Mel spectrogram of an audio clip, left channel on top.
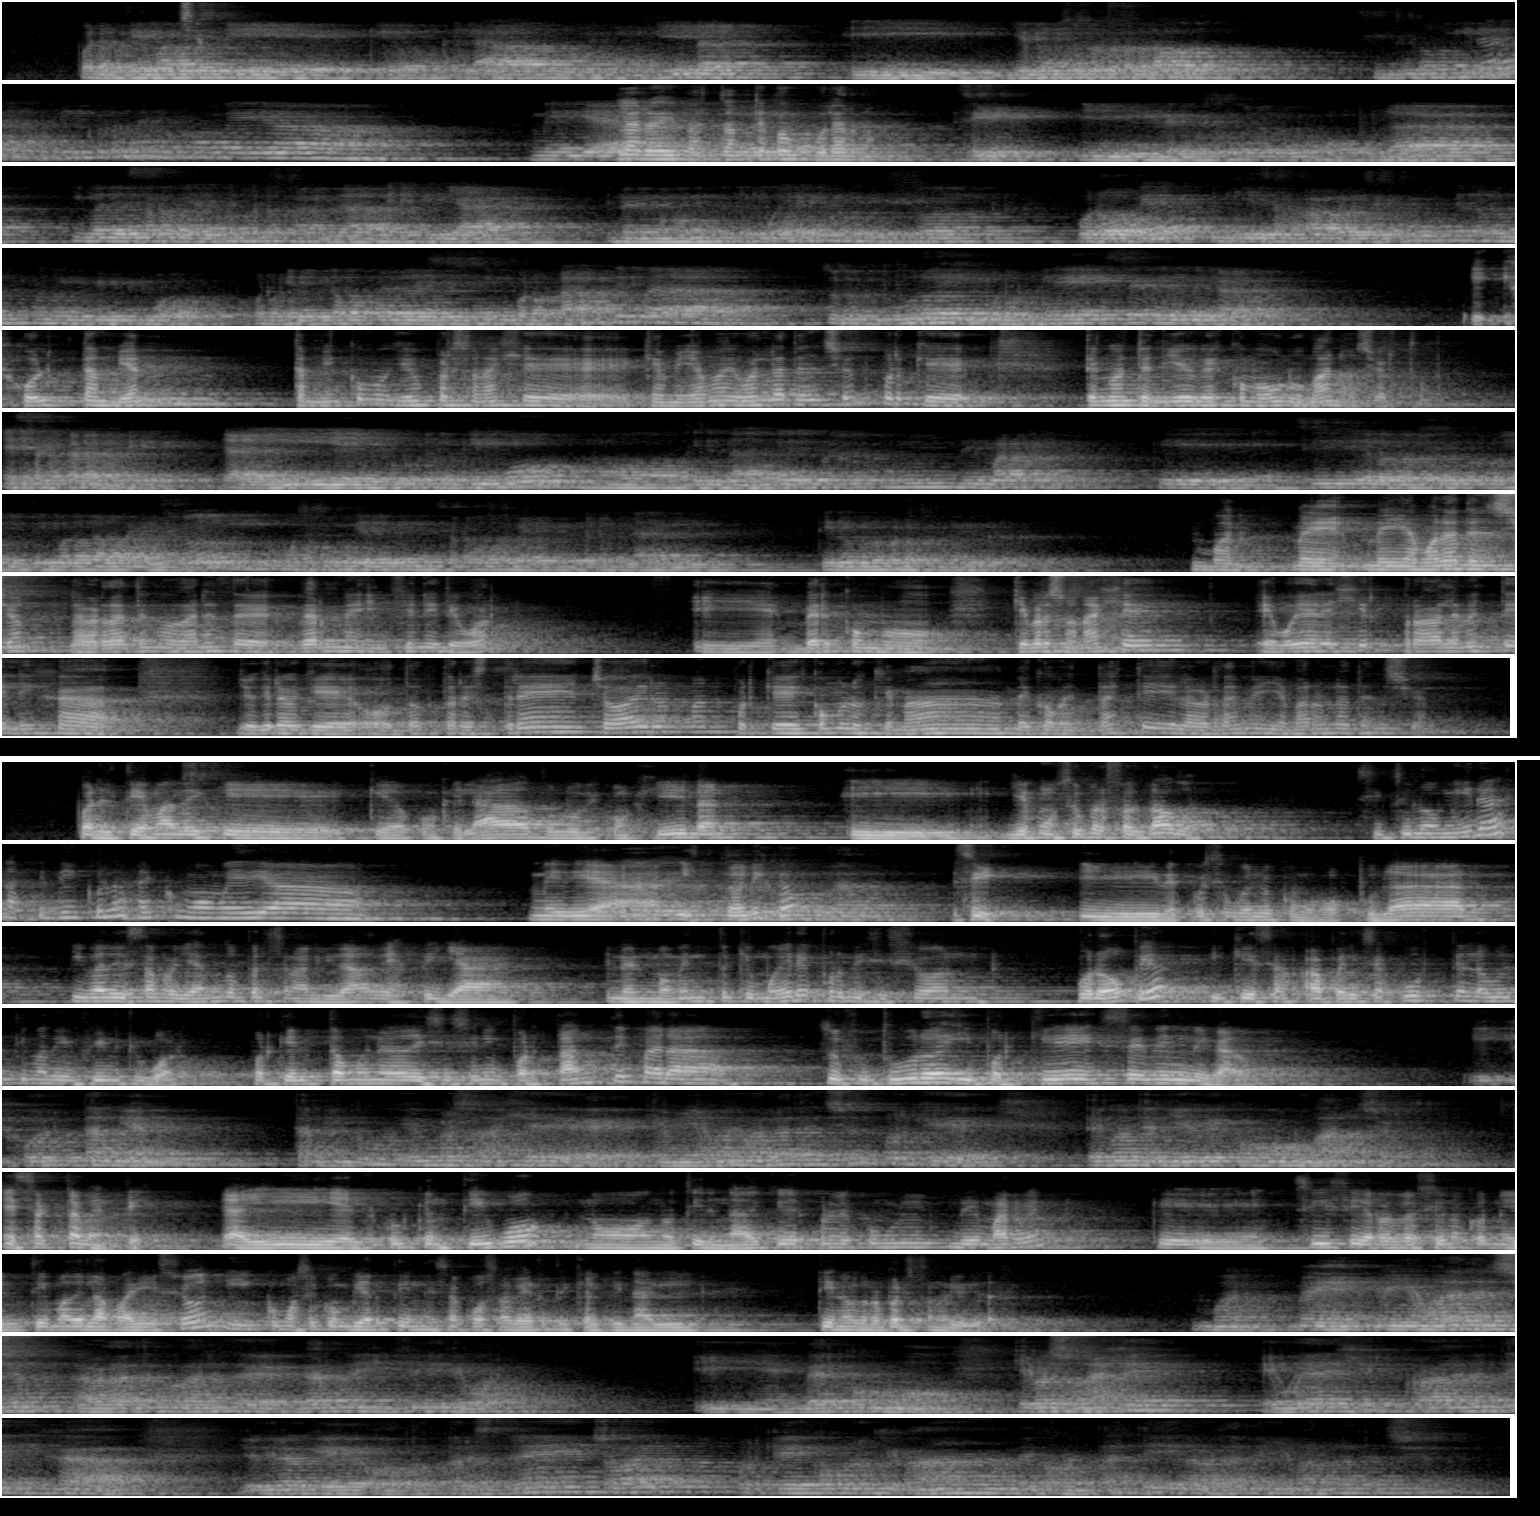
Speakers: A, on the right; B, on the left.
A: por el tema
B: Siem-
A: de que quedó congelado, lo descongelan y, y es un super soldado. Si tú lo miras, las películas es como media, media
B: Claro, es
A: histórica
B: bastante popular, ¿no?
A: Sí, y después se vuelve como popular y va desarrollando personalidad de este ya en el momento que muere por decisión propia y que esa aparece justo en la última de Infinity War, porque él toma una decisión importante para su futuro y por qué cede el legado.
B: Y, y Hulk también, también como que es un personaje eh, que me llama igual la atención porque tengo entendido que es como un humano, ¿cierto?
A: Exactamente. Ahí el Hulk antiguo no, no tiene nada que ver con el Hulk de Marvel, que sí se relaciona con el tema de la radiación y cómo se convierte en esa cosa verde que al final tiene otra personalidad.
B: Bueno, me, me llamó la atención, la verdad tengo ganas de verme Infinity War y eh, ver como qué personaje eh, voy a elegir. Probablemente elija, yo creo que o Doctor Strange o Iron Man porque es como los que más me comentaste y la verdad me llamaron la atención.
